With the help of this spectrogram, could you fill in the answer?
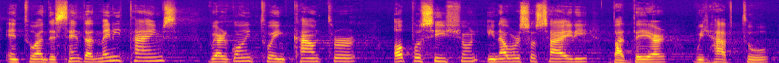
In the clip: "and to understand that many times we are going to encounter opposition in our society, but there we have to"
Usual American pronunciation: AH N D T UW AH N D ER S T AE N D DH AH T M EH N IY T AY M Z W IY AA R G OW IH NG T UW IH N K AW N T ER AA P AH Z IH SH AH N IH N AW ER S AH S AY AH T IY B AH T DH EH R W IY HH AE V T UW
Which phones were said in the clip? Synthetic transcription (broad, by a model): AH N T UW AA N D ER S T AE N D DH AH T M EH N IY T AY M S W IY AA R G OW IH NG T UW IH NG K AW N T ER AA P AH S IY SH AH N IH N AW ER S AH S AY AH T IY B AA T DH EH R W IY HH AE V T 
